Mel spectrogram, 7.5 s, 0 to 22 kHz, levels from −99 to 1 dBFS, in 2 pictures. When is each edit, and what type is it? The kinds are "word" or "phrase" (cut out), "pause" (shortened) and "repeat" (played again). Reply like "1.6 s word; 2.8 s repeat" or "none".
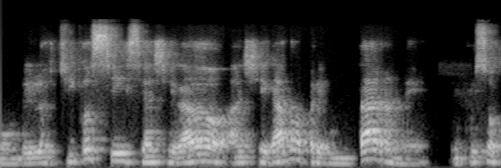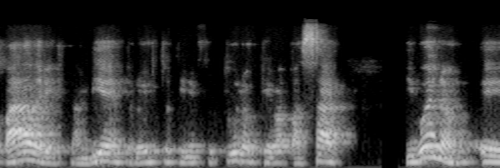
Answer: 3.3 s pause; 6.6 s pause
